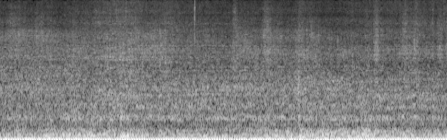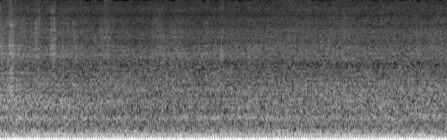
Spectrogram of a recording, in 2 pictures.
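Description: Low, lumpy idle with an uneven, wavering pulse right after a cold start; the engine is running rough, cause not pinned down. Cause suspected, not confirmed.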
